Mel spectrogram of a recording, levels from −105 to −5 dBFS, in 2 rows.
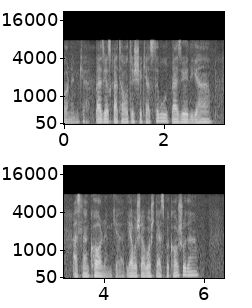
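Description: In three pauses in the speech, at 0.50 to 0.64 s, 3.06 to 3.38 s and from 6.00 s to the end, the room background gives way to a flat, featureless hiss, about 1 dB louder in the first gap and about 3 dB and 4 dB quieter in the others, with nothing above 8 kHz. This is likely comfort noise in place of the background, synthesized by the receiver while the sender paused transmission during silence.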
